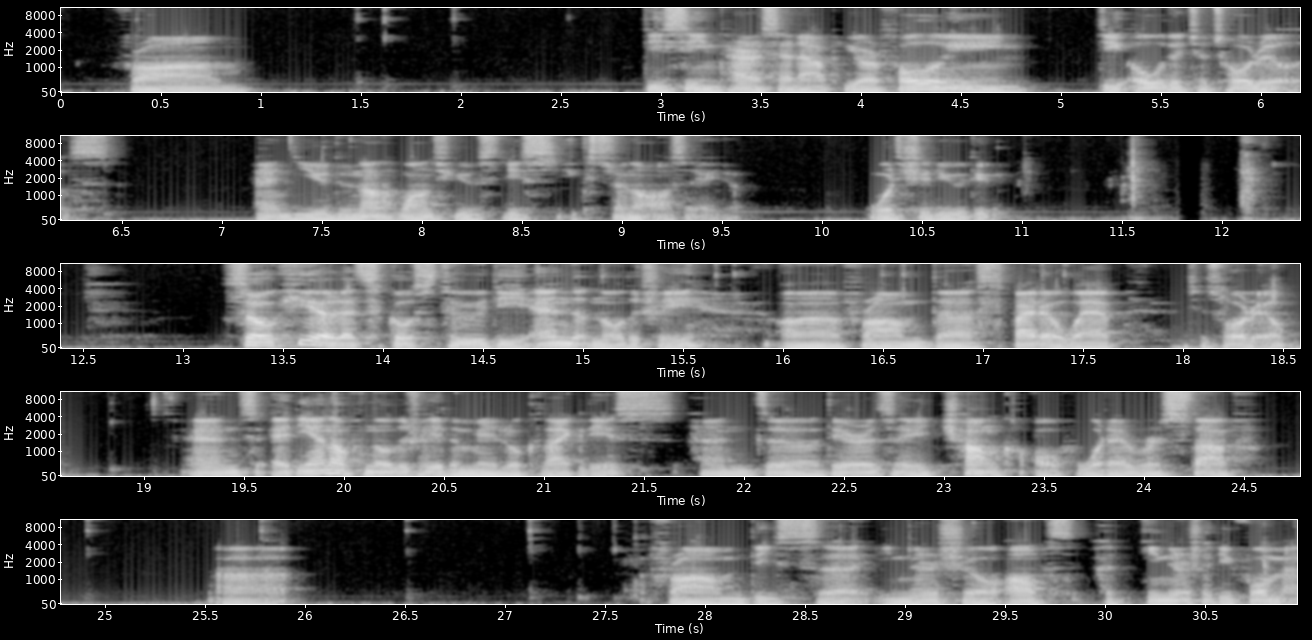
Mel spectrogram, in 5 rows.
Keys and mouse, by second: 1.6 click, 2.0-3.0 drag, 6.5-7.6 middle drag, 11.9 ctrl+alt+shift+q, 15.7 click, 16.6 click, 17.4 click, 18.9 ctrl+click, 19.0-20.0 ctrl+middle drag, 20.4-21.6 middle drag, 23.0 middle click, 23.9 middle click, 25.0 click, 26.6 click, 26.8-27.2 drag, 27.5 middle click, 28.7 middle click, 30.8 g.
